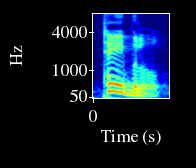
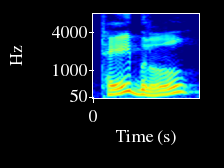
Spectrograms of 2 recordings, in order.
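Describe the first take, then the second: First: The pitch falls across the word. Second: The pitch falls and then rises again. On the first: "I said it with a falling tone" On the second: "This is a falling rising tone"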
